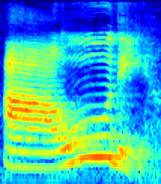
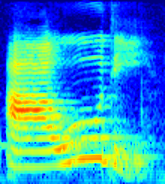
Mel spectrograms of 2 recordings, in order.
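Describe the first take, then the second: No difference in how they are said.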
